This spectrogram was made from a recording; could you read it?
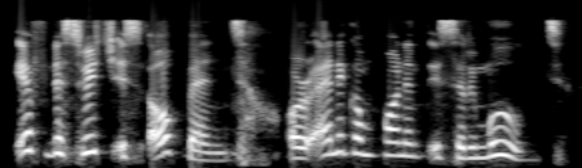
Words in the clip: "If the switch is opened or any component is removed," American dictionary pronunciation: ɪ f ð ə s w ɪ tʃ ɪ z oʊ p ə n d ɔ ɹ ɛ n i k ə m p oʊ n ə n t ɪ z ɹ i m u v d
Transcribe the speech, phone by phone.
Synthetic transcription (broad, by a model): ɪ f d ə s w ɪ tʃ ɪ s oʊ p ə n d ɔ ɹ ɛ n i k ə m p oʊ n ə n t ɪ s ɹ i m u v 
